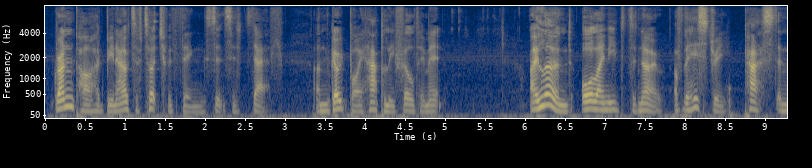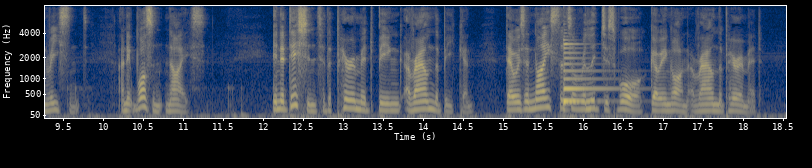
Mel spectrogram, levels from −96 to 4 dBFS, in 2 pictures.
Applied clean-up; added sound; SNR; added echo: none; Plucked string instrument; 1 dB; none.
